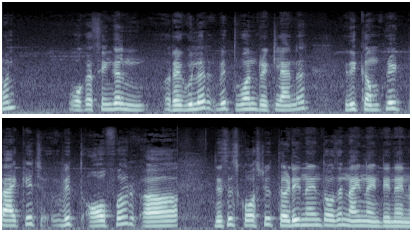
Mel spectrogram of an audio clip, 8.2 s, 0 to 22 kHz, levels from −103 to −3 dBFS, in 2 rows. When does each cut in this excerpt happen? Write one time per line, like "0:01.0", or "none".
0:05.9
